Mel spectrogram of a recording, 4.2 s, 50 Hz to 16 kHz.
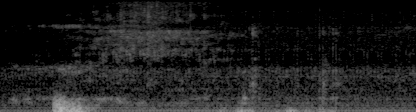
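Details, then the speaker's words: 2008 VW Caddy Life 1.6 MPI petrol with LPG fitted, manual, 210,000 km, idling: quiet, steady, even hum with no stumbles or knocks, no smoke and no misfire; engine runs smoothly. "Антифріз G12 чистенький. Мотор працює тихо-рівно."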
